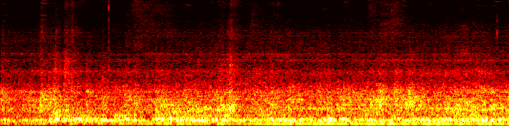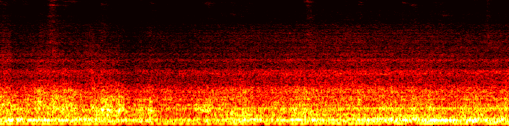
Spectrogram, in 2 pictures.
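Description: Passenger train running along the line, heard from on board: a steady rumble of wheels on rail with a few light clicks early on, and a faint steady hum that joins about ten seconds in.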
